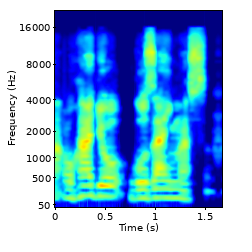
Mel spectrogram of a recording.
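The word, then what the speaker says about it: おはようございます: de la grabación bien Recuerden que el H no es muda la H se pronuncia como y la z es un es un dz Ohio gozaimas y la u es muda A Ohio gozaimas muy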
